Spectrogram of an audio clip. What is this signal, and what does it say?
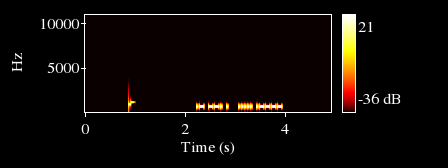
Morse code, heard as a keyed tone, about 39 wpm, 700 Hz. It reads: AGE 51
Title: Practice QSO - Exchange 3 - More Info - 40wpm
